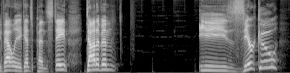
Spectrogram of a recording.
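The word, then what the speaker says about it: Ezeiruaku: against Penn State Donovan eiru I I've been trying to get this pronunciation right all day isaku I think is the proper pronunciation got to go through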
